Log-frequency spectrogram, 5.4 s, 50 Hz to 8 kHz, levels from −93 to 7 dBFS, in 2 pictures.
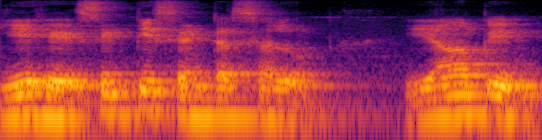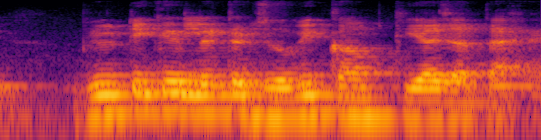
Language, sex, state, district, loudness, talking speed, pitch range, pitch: Hindi, male, Odisha, Sambalpur, -15 LUFS, 175 wpm, 110-130 Hz, 125 Hz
